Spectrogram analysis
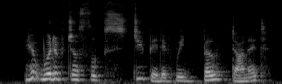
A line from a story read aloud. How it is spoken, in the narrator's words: said Harry irritably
